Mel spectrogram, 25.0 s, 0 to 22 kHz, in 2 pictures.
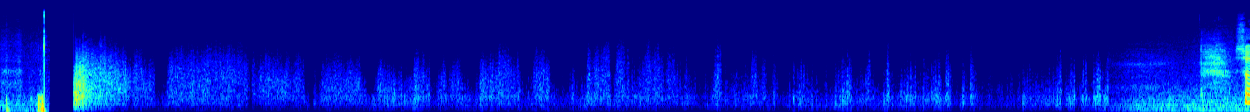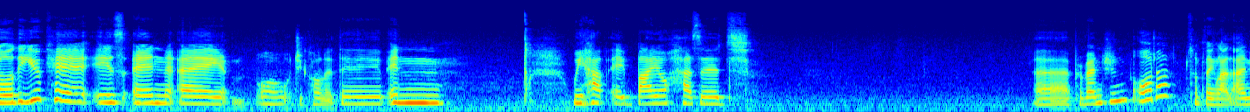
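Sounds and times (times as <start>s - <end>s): wind gusting across microphone: 1.0s - 25.0s.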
